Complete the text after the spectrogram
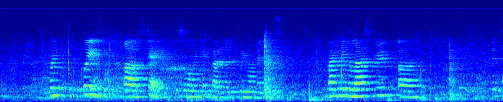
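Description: A woman speaks through a loudspeaker in a large echoing hall.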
